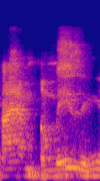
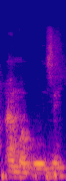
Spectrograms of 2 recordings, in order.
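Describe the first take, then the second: First: The voice sounds more energetic and confident. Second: The voice sounds flat and lacking confidence. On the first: "there's a slight shift in in momentum, in the voice" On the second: "if I keep my shoulders normal, drooped and all"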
